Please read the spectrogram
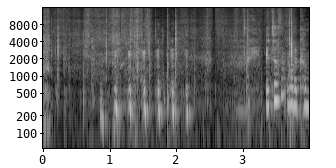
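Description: Cardboard pen box being shaken to free a tightly fitted pen, with scattered light knocks, while a woman makes a quick run of short voiced sounds in the first half.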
